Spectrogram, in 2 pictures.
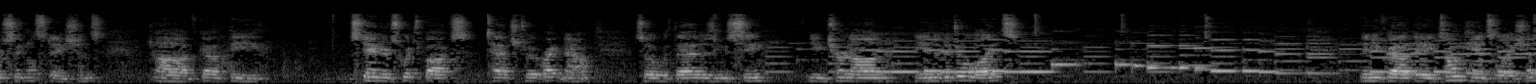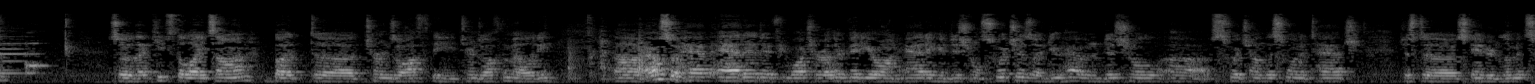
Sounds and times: Speech: 0.0 - 2.7, 3.5 - 10.2, 13.6 - 15.5, 16.5 - 30.7
Inside, small room: 0.0 - 30.7
Music: 7.6 - 15.9.

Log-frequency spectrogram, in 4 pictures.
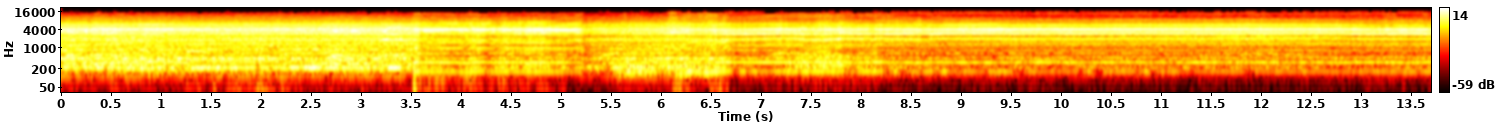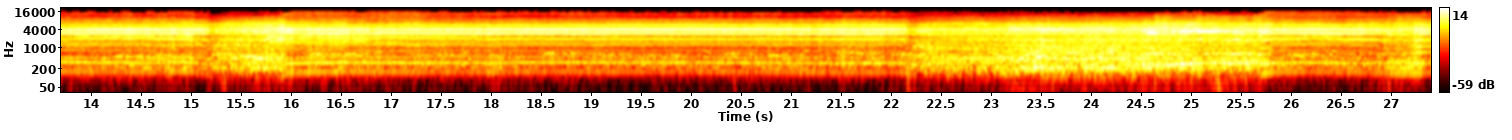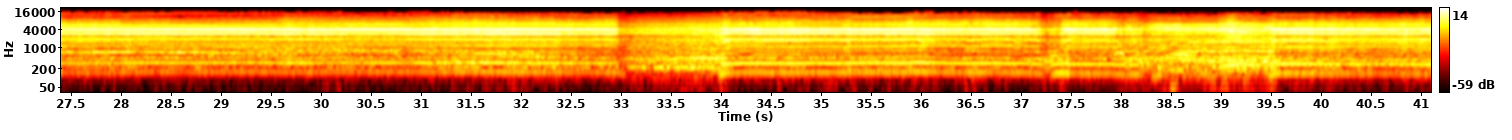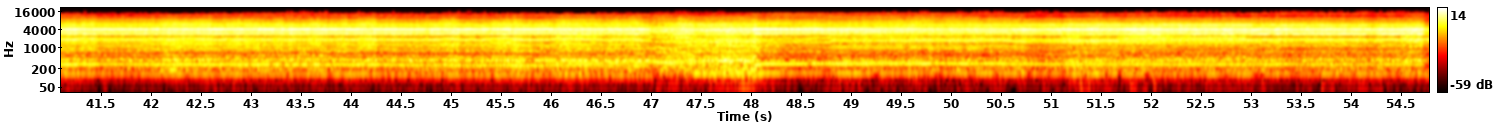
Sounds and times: Speech: 0.0 - 33.0, 35.2 - 48.1.

